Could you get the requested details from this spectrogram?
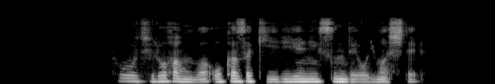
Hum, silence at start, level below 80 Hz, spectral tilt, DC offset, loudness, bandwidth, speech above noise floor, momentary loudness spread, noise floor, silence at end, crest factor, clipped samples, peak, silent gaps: none; 1.2 s; -58 dBFS; -6 dB/octave; under 0.1%; -20 LUFS; 9.2 kHz; over 71 dB; 11 LU; under -90 dBFS; 0.75 s; 18 dB; under 0.1%; -4 dBFS; none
